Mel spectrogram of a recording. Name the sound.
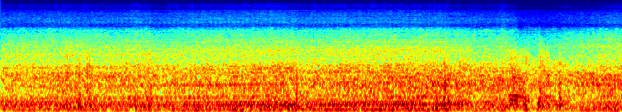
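motorcycle engine running after shifting into third gear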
